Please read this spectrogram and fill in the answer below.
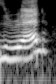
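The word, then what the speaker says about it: read: Past participle form কিন্তু spelling same থাকলেও pronunciation different, which is রেড বলা হয়, রাইট?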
